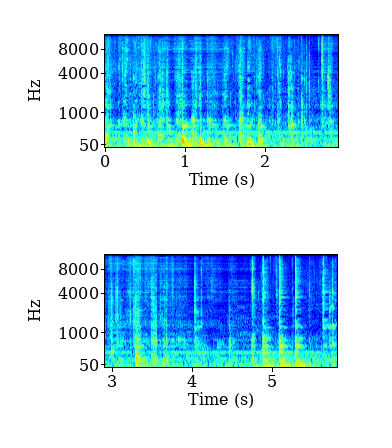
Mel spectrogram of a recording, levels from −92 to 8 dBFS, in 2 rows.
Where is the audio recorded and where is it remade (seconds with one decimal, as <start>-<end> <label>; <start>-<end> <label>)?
0.0-0.7 recorded; 0.7-1.5 remade; 1.5-2.6 recorded; 2.6-4.8 remade; 4.8-5.8 recorded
